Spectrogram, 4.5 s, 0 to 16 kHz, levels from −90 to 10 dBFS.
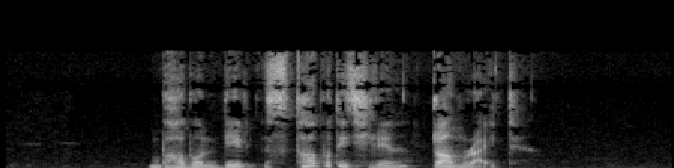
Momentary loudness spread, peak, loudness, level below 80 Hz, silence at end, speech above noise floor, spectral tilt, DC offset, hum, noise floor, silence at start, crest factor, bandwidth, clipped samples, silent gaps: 16 LU; -2 dBFS; -20 LUFS; -64 dBFS; 1.05 s; 47 dB; -2.5 dB/octave; under 0.1%; none; -69 dBFS; 1 s; 24 dB; 11.5 kHz; under 0.1%; none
